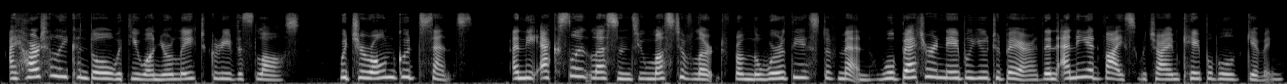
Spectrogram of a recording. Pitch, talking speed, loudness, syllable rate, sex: 265 Hz, 200 wpm, -20 LUFS, 5.3 syllables/s, female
